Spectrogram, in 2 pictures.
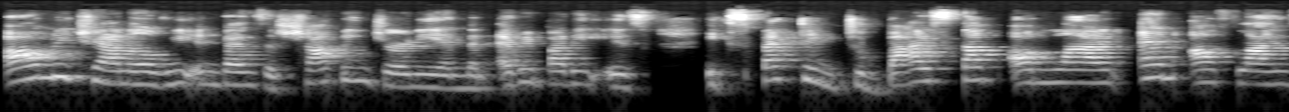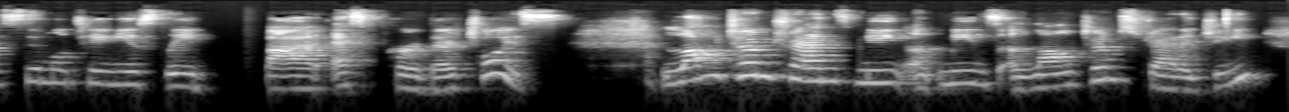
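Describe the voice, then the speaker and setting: A woman with an American accent speaks at a moderate pace in a high, bright and sharp voice, her pitch swinging very widely. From US Midwest, Minnesota. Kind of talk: lecture.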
